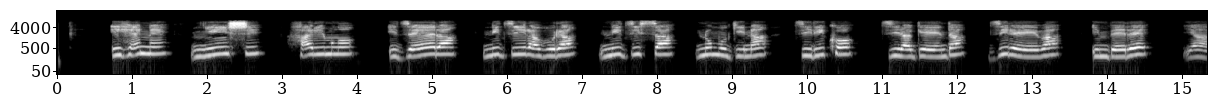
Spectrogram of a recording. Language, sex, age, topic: Rundi, female, 25-35, agriculture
